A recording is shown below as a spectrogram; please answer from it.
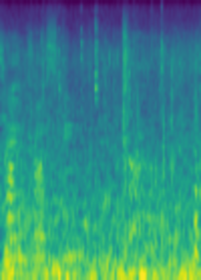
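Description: Wind rumbling on a camcorder microphone, with faint voices in the background.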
